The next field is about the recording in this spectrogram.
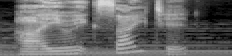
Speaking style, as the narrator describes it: she asked him

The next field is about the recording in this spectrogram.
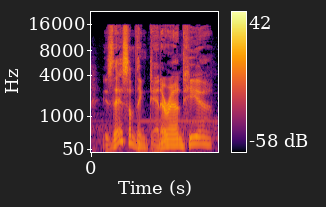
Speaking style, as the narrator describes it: my cousin makes an off-the-cuff sort of comment asking, sort of sarcastically

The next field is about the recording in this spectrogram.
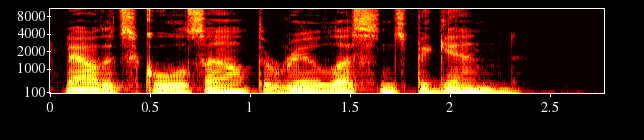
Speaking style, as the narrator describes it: His voice stayed playful, but his tone shifted as he observed

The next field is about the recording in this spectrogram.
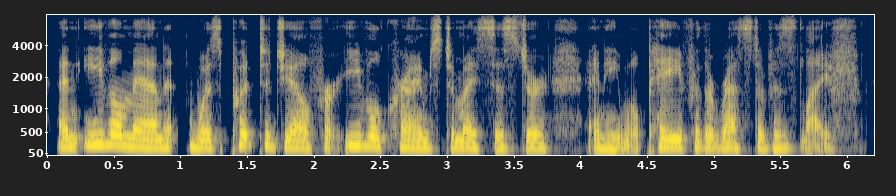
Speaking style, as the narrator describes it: Donna's brother Derek left the courtroom pumping his fists and shouting

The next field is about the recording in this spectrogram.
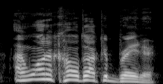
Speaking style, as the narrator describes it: he said excitedly

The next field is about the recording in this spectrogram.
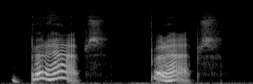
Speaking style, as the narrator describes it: murmured my friend

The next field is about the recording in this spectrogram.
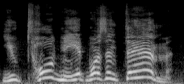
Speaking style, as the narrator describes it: I yelled

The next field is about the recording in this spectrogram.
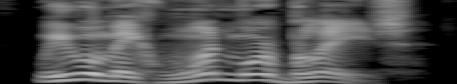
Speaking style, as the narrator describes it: I said firmly

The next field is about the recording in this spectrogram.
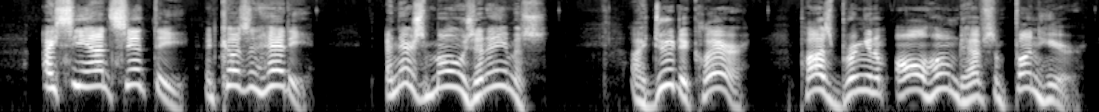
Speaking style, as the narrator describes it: cried Prue, as she recognized one familiar face after another

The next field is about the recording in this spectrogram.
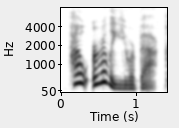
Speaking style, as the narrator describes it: said

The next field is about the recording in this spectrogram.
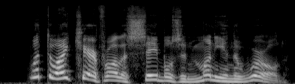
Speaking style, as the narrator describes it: cried

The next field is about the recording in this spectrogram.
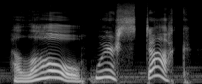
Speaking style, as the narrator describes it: cried the man

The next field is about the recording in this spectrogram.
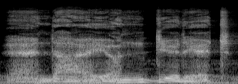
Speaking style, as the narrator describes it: the creature growled

